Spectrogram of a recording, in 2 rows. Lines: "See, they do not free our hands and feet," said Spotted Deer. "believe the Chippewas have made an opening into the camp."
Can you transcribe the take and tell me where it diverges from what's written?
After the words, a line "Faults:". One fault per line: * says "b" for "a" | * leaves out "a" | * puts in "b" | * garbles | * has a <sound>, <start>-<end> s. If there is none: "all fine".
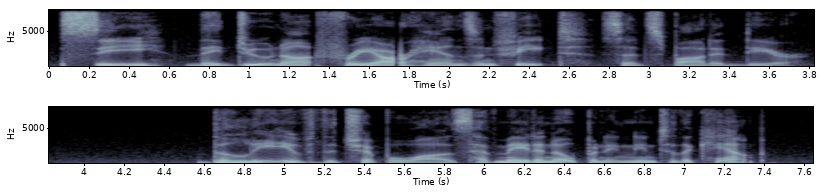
"See, they do not free our hands and feet," said Spotted Deer. "believe the Chippewas have made an opening into the camp."
Faults:
* has a dropout, 1.7-1.8 s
